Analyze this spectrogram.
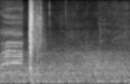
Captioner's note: scream; falling Sound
